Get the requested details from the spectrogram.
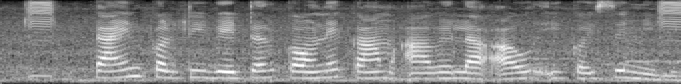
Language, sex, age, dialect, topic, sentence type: Bhojpuri, female, 25-30, Northern, agriculture, question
